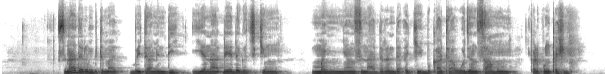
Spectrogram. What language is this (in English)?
Hausa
